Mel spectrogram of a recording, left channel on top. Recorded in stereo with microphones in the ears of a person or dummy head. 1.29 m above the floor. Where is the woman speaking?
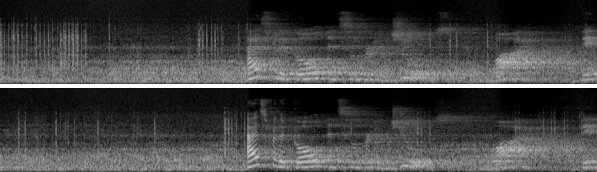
65° right (ahead or behind), 0.7 m; by 5.9 s 10° right (ahead or behind), 3.5 m.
